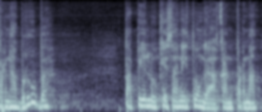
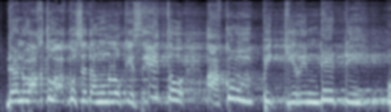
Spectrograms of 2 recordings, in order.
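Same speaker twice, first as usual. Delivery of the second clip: put-on high kid voice, drawn out at the end; child's voice; 13 semitones higher, slower than usual. Child says they thought of Dad while painting, high childlike voice. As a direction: explain it high, like a devoted child. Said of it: "anak saya masuk".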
